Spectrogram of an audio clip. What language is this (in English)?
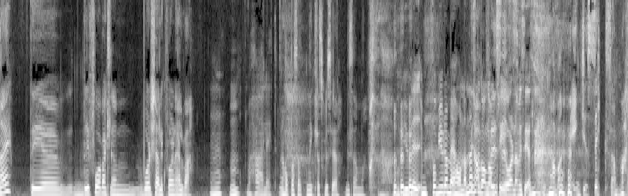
Swedish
